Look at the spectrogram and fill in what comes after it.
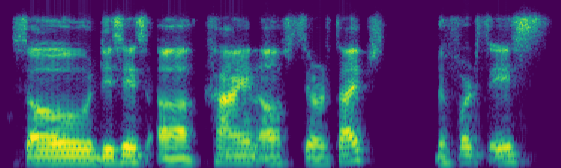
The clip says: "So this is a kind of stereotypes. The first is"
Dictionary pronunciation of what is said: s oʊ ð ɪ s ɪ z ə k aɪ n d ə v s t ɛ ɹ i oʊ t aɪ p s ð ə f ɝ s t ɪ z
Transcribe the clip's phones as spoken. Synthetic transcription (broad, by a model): s oʊ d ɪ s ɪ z ə k aɪ n d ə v s t ɛ ɹ i oʊ t aɪ p s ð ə f ɝ s t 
